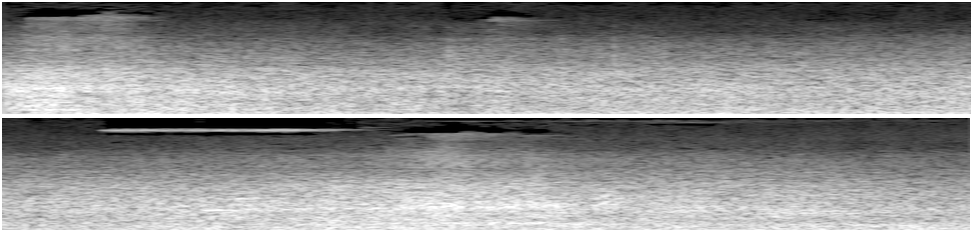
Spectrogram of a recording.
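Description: A steady low city hum fills the air outdoors.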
